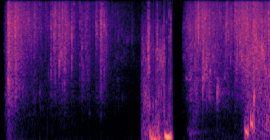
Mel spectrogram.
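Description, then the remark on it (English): Wet, squelchy splatters of paint land on a big canvas laid on the floor as paint is dripped, poured and flung onto it, with a soft hiss of dripping, then a heavier sloppy splash midway and another toward the end. No voices. “He dripped, poured, and flung it around.”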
